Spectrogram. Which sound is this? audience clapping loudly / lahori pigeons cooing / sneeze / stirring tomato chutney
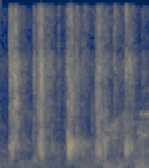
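audience clapping loudly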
